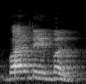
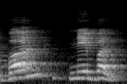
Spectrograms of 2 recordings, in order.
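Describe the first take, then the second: First: Said in the usual way. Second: बर्नेबल slowly, as burn and एबल; drawn-out, segmented बर्नेबल; syllable by syllable. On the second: Shown as a demonstration. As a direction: sound out the parts of बर्नेबल. Teacher splits word into syllables.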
